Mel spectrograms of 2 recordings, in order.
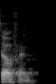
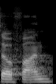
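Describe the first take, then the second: First: The second syllable sounds like 'fin'. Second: The second syllable sounds like 'fun'. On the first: The speaker calls it right. "but yes" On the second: The speaker calls it wrong. "Sometimes mispronounced"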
